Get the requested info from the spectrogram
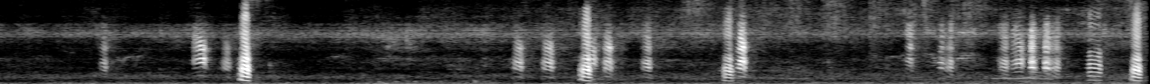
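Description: Zebra finches give short, nasal, buzzy beeps and chattering notes in quick, irregular bursts.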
